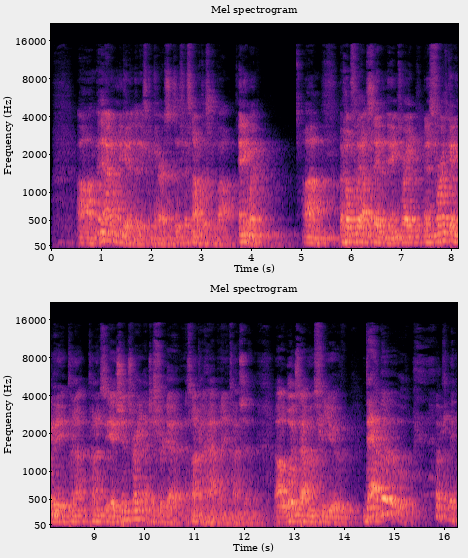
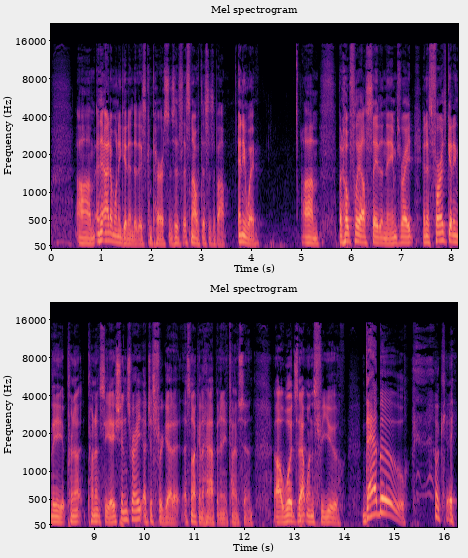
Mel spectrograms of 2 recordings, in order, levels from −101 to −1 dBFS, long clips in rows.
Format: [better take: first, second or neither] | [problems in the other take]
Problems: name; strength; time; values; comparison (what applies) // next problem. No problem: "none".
second | off-mic speech; far // room echo; noticeable; dies away in 1.1 s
